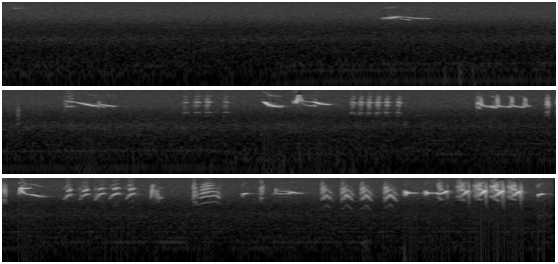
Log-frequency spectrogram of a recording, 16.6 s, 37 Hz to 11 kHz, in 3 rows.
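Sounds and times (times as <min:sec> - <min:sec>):
lesser goldfinch singing: 0:03.8 - 0:04.4, 0:06.2 - 0:06.8, 0:07.4 - 0:09.7, 0:10.3 - 0:16.6.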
